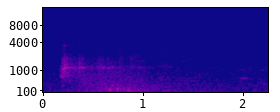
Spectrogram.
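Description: Bowling ball striking the pins: a sudden crash about a quarter of a second in, with a clatter that dies away over about a second.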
